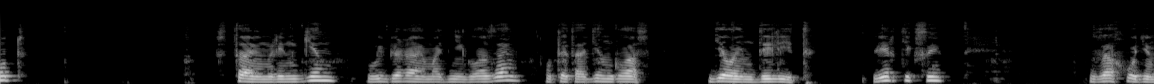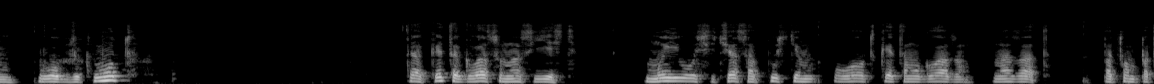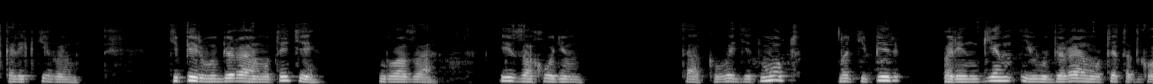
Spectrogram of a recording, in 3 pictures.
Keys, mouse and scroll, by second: 0.9 click, 4.1 click, 7.6 Delete, 11.2 click, 15.0 click, 17.2-17.9 scroll down 2, 18.6-19.0 scroll down 2, 20.0 click, 20.0-21.7 scroll down 1, 23.1-25.4 scroll up 2, 25.7 click, 25.7-26.5 scroll up 4, 27.3-28.4 scroll down 1, 28.4 click, 33.2 click, 34.2 click.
